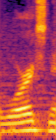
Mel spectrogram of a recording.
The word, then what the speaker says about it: Warwick: And on LinkedIn, you can look at us for Warwick's name, at Warwick Fairfax, with the silent W in the middle, W-A-R-W-I-C-K, at Warwick Fairfax on LinkedIn.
